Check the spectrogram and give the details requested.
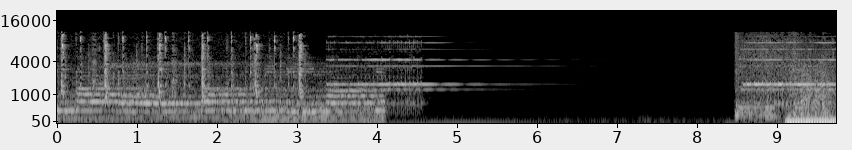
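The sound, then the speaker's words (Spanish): A telephone bell rings for an incoming call, the first call of the programme, in a rapid, metallic rattle of repeated strikes, its bright tone hanging and fading out after a few seconds before a long silence, then a loud burst of sound returns. “Sí, tenemos nuestra primera llamada del programa.”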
